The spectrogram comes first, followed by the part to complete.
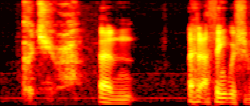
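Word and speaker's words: ゴジラ: It's pronounced Gojira. Gojira.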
